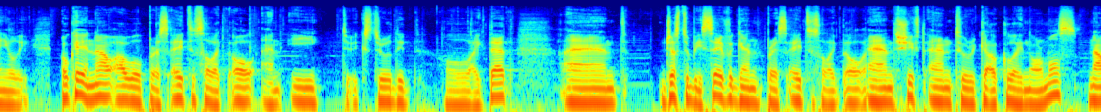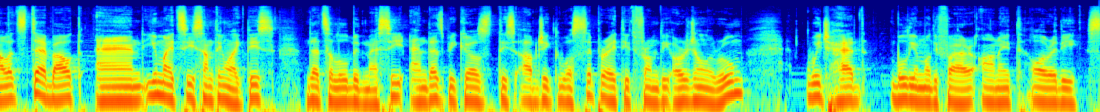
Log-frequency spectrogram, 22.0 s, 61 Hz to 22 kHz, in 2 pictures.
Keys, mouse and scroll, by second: 1.5 a, 1.8 middle click, 2.4 e, 4.5 click, 7.5 a, 8.9 shift+n, 11.0 Tab, 17.1 click, 21.6 click.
